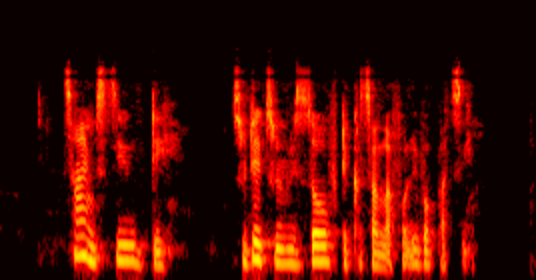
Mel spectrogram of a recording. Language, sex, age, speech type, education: Nigerian Pidgin, female, 30-45, spontaneous, tertiary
